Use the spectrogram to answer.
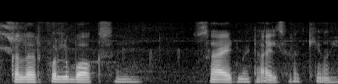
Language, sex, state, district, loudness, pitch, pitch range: Hindi, male, Chhattisgarh, Bilaspur, -20 LUFS, 115 Hz, 110-125 Hz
